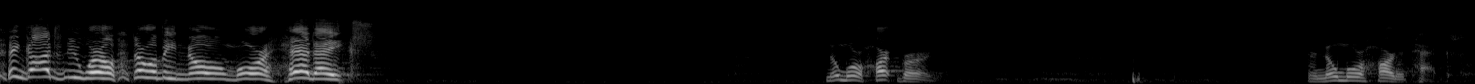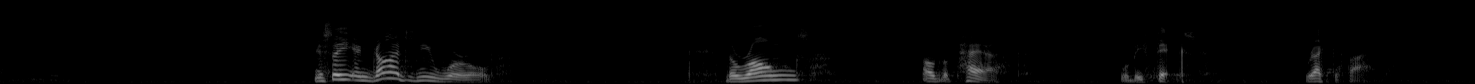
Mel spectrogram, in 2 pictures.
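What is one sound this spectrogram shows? An older man speaks slowly and deliberately into a microphone, with long pauses.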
